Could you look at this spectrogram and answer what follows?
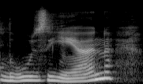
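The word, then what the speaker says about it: Luzianne: to have this coffee um it was called Louisiana I'm probably killing the name but um it was spelled like l-u-z-i-a-n-n-e and it was a chicory coffee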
